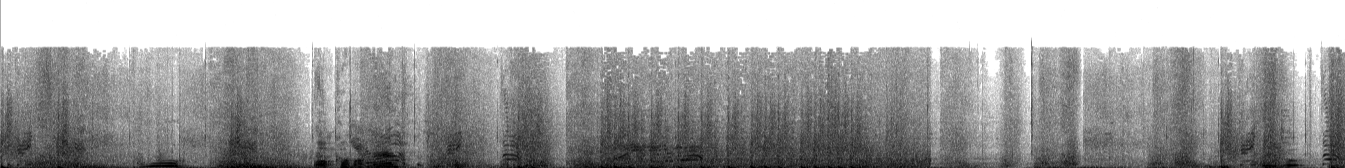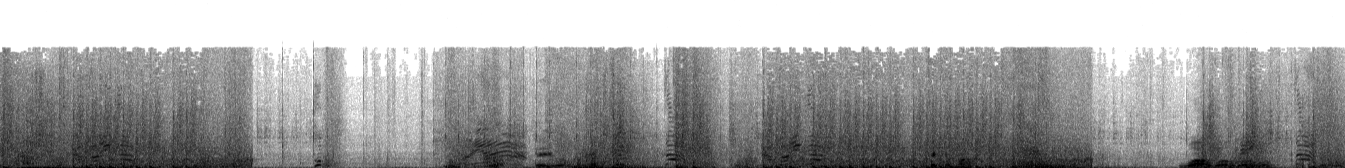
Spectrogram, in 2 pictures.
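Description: Game punches and blasts thud and crackle.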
